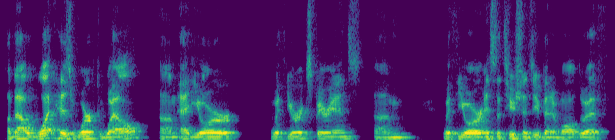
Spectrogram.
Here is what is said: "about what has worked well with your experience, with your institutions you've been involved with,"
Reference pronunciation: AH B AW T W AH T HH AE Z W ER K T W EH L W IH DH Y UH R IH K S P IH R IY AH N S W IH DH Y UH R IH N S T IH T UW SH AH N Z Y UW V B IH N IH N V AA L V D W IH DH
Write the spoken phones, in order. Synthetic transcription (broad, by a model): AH B AW T W AH T HH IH Z W ER K T W EH L W IH DH Y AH R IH K S P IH R IY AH N S W IH DH Y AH R IH N S T IH T UW SH AH N Z Y UW V B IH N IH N V AA L V D W IH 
